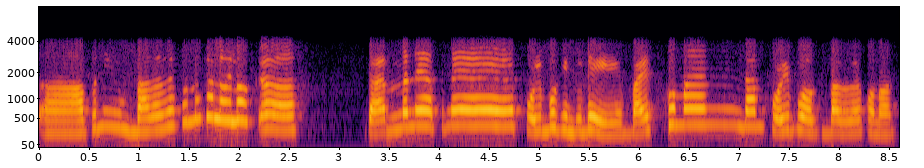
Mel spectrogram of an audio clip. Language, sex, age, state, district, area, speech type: Assamese, female, 18-30, Assam, Golaghat, urban, conversation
